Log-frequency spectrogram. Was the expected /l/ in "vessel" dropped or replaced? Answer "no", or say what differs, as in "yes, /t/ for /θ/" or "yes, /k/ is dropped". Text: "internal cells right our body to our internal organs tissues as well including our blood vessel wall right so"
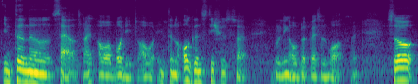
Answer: yes, /n/ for /l/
